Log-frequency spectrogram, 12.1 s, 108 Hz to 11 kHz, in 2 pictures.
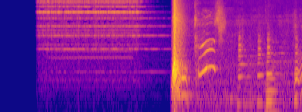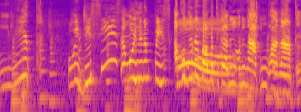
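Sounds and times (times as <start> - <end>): bell-like ringing tones: 0.8 - 3.4.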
